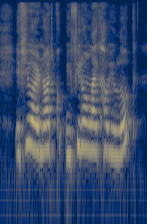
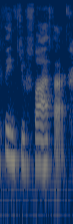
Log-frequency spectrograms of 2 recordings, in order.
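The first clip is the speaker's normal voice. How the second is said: soft prayer; 2 semitones lower, 14 dB quieter than usual. Retold or imitated. Quoted prayer of thanks.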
